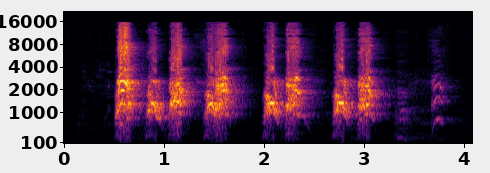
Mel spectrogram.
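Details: Pet Chihuahuas Gracie and JakeJake 'singing' for a treat, really begging: a quick run of loud, high, yappy barks in pairs and triplets, ending in a softer whimpering trail.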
